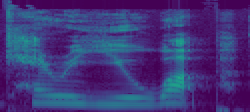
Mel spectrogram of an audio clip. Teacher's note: You 和 up 之间有一个小连读小连接，有一个小窝的音的加音 carry you up.当然我们也可以在 up 上面做重读 carry you up and up and up 也是可以的。所以有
